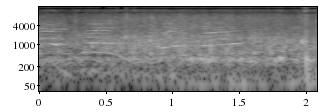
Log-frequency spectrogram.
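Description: A toddler splashes in shallow water.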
